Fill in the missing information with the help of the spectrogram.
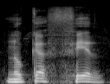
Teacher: رو ساکن زیر کی وجہ سے باریک پڑا جائے گا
